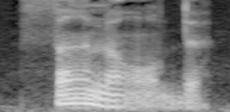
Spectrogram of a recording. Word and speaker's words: Finlande: La Finlande, I-N here, nasal, A-N, nasal, en, and then D, final E, not pronounced. La Finlande, okay?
